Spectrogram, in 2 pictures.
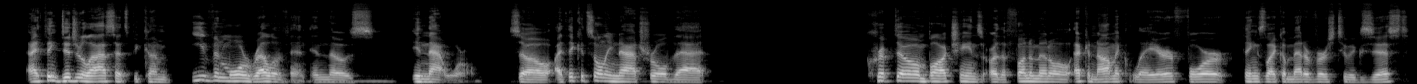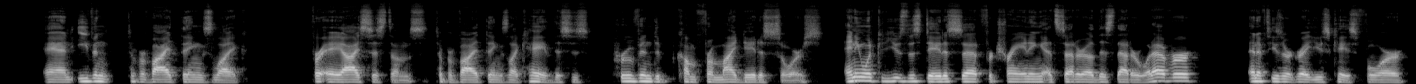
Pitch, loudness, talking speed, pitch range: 125 Hz, -21 LUFS, 165 wpm, 110-140 Hz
